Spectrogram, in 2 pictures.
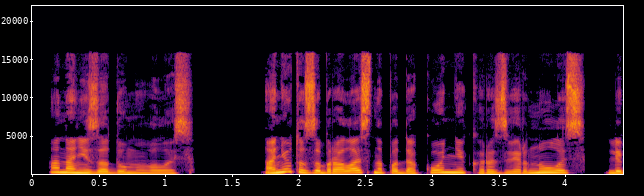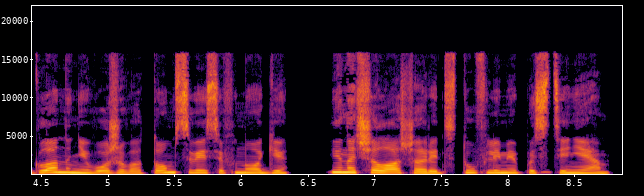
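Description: A woman narrating a fantasy audiobook with brisk, lively storytelling. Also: medium pitch, dry recording, clean studio sound.

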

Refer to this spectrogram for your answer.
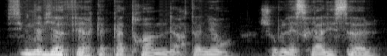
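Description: A man reading a grim calm musketeer. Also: lowish voice, normal speed. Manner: calm, somber.

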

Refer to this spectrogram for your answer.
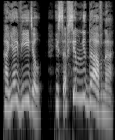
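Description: A woman's voice: on the low side, moderate pace, dry recording, clean studio sound, lightly acted. A woman voicing a brash young male hero who teases and boasts in an audiobook story. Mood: cocky. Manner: teasing, boastful.

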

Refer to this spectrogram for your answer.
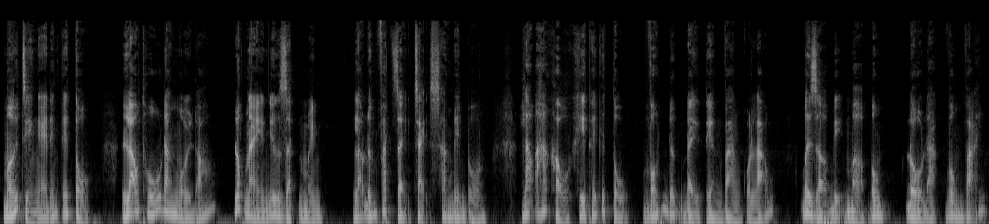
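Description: Low-voiced man telling a ghost story. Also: normal speed, no echo, studio quality. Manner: dramatic, expressive storytelling. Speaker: narrator.

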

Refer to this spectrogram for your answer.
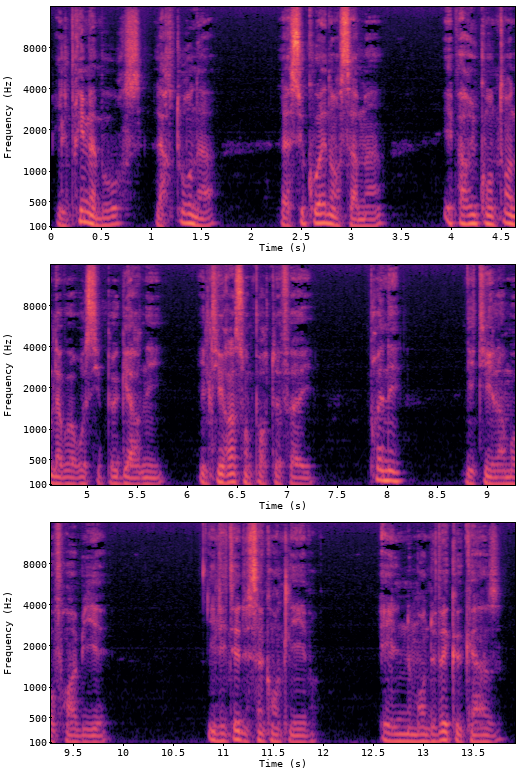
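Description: A man narrating a classic novel as an audiobook in a calm, even storytelling manner. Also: lowish voice, moderate pace, slightly rough. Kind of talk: scripted narration.

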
